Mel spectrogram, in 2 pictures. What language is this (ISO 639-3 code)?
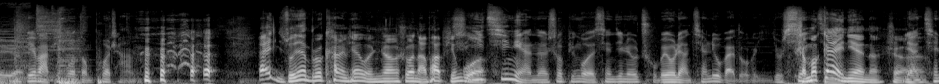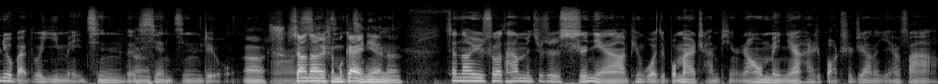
zho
